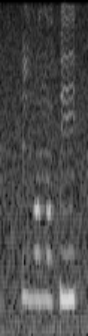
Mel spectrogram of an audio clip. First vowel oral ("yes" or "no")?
no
